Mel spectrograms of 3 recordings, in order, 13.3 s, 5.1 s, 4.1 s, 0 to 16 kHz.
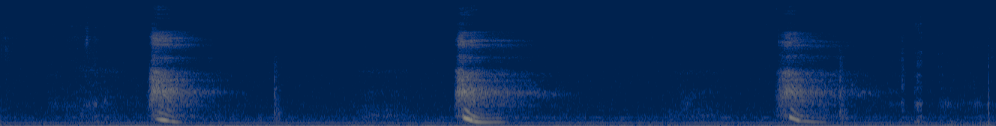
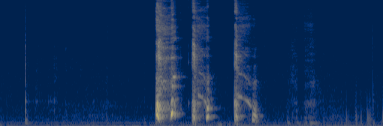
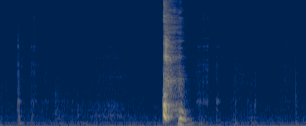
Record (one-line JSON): {"exhalation_length": "13.3 s", "exhalation_amplitude": 182, "exhalation_signal_mean_std_ratio": 0.46, "three_cough_length": "5.1 s", "three_cough_amplitude": 2608, "three_cough_signal_mean_std_ratio": 0.22, "cough_length": "4.1 s", "cough_amplitude": 2619, "cough_signal_mean_std_ratio": 0.17, "survey_phase": "beta (2021-08-13 to 2022-03-07)", "age": "45-64", "gender": "Female", "wearing_mask": "No", "symptom_none": true, "smoker_status": "Never smoked", "respiratory_condition_asthma": false, "respiratory_condition_other": false, "recruitment_source": "REACT", "submission_delay": "2 days", "covid_test_result": "Negative", "covid_test_method": "RT-qPCR", "influenza_a_test_result": "Negative", "influenza_b_test_result": "Negative"}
